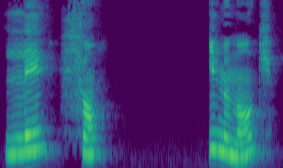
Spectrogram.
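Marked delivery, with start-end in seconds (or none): 0.1-1.4 slow "l'éléphant" without its first syllable, lé... phant. Shown as a demonstration. Teacher giving a word puzzle, "l'éléphant" in separate syllables. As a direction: pause between the last two syllables of "l'éléphant". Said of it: "la syllabe qui manque".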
